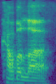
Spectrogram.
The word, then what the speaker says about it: Kabbalah: who talk about the Cabal and am i pronouncing it correctly me Kabbalah Kabbalah okay so they're talking about the Kabbalah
